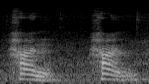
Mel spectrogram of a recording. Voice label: han female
